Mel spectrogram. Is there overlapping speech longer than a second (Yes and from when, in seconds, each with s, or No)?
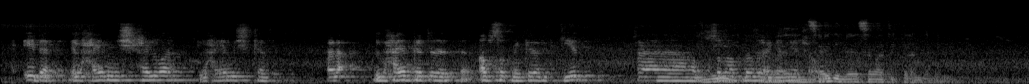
Yes, from 6.9 s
